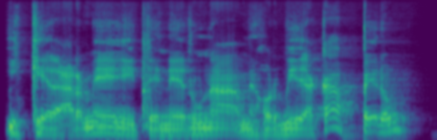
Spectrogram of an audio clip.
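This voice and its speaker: Colombian man, Cali accent, lowish voice, earnest, halting, filler-heavy storytelling. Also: expressive, a bit bright. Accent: Colombian Spanish from Cali. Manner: earnest, halting, with frequent "eh" fillers and slow deliberate stretches. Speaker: podcast host. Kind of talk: personal storytelling monologue.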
